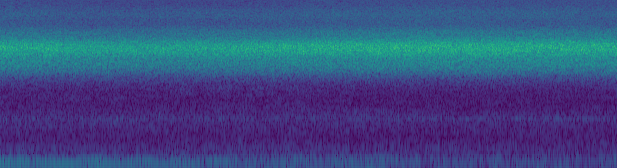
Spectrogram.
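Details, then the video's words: Cicadas in a loud chorus beside a small maize plot, an unbroken high-pitched shrill drone, steady throughout and pulsing about four times a second, with faint low rumble underneath. "El sonido de las chicharras"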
